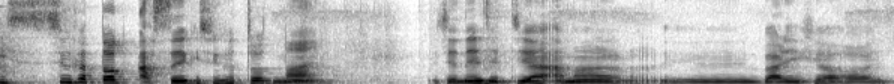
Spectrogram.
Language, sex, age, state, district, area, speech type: Assamese, female, 60+, Assam, Darrang, rural, spontaneous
